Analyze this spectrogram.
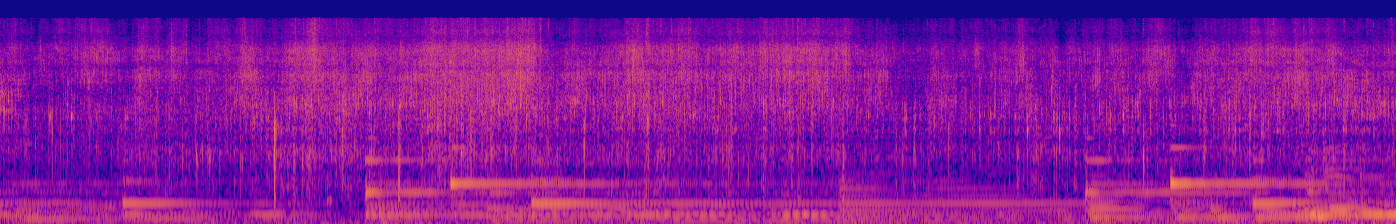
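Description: Whole fish frying in hot oil in a cast iron pan, sizzling steadily, as a metal spoon bastes oil over them with a few light clicks against the pan. Soft background music with long held notes plays underneath.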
